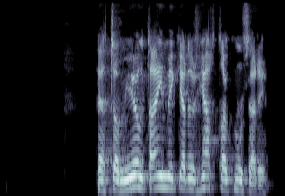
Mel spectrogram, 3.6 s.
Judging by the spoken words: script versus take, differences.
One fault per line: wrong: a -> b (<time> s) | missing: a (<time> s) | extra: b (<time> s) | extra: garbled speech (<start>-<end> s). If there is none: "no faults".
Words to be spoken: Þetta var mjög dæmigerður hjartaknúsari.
no faults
